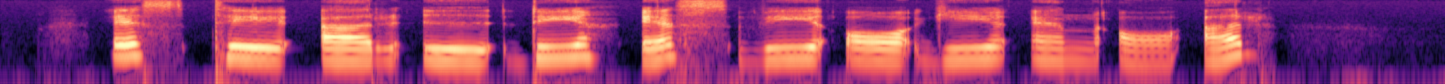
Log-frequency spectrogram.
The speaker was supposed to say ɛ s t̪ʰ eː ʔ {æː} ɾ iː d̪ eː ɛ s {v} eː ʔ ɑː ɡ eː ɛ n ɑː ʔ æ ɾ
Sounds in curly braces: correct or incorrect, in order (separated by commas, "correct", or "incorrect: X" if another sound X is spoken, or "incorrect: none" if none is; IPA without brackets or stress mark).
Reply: incorrect: æ, correct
